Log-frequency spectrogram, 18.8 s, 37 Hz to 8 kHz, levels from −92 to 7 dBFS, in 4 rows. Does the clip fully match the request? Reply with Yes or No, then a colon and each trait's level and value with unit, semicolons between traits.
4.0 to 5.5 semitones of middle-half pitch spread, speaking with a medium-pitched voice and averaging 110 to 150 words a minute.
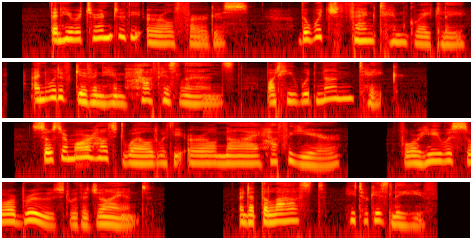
No: average, 5.2 semitones; medium, 175 Hz; average, 165 wpm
